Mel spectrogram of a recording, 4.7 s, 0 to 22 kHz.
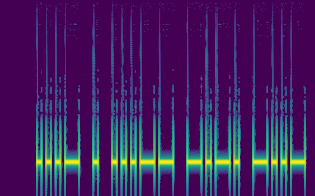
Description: Morse code, heard as a keyed tone, about 17 wpm, 700 Hz. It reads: VE3CX
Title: Call Signs - 17wpm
